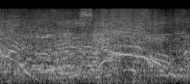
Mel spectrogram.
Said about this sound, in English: Look at this crush of shoppers in a Chattanooga Victoria's Secret pink store.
